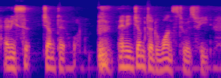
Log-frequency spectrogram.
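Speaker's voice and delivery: usual speaking voice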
